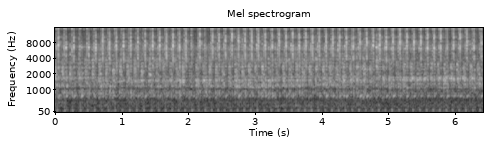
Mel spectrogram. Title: barulho no motor biela#mecanico #dicas #motos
